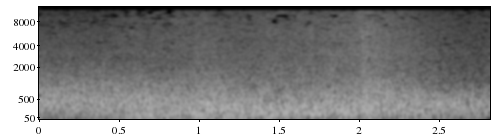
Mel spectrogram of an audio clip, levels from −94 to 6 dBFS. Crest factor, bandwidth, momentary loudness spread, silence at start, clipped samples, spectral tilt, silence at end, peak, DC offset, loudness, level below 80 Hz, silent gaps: 14 dB; 11.5 kHz; 3 LU; 0 s; under 0.1%; -5 dB/octave; 0 s; -12 dBFS; under 0.1%; -25 LUFS; -42 dBFS; none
